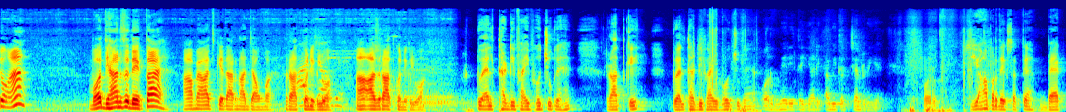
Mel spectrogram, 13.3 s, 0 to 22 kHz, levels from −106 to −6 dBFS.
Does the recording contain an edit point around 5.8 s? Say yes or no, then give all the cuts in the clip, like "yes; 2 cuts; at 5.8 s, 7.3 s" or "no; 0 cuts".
yes; 1 cut; at 5.8 s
